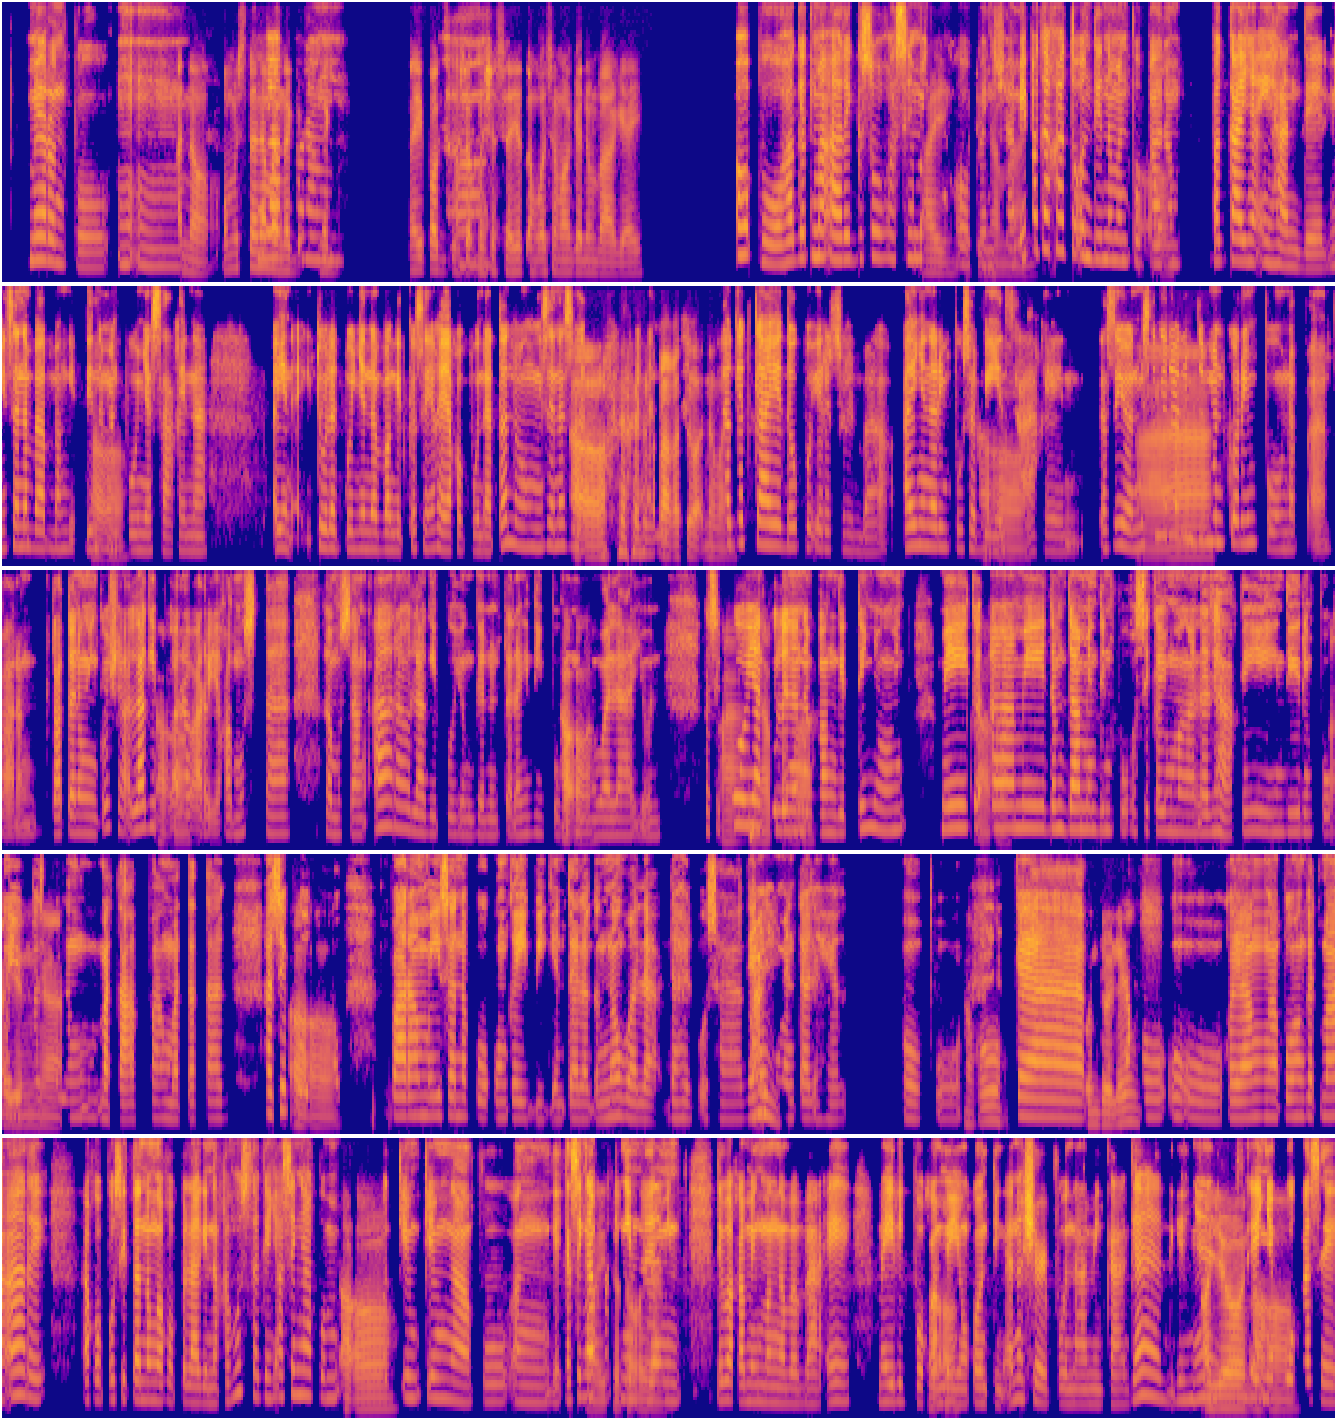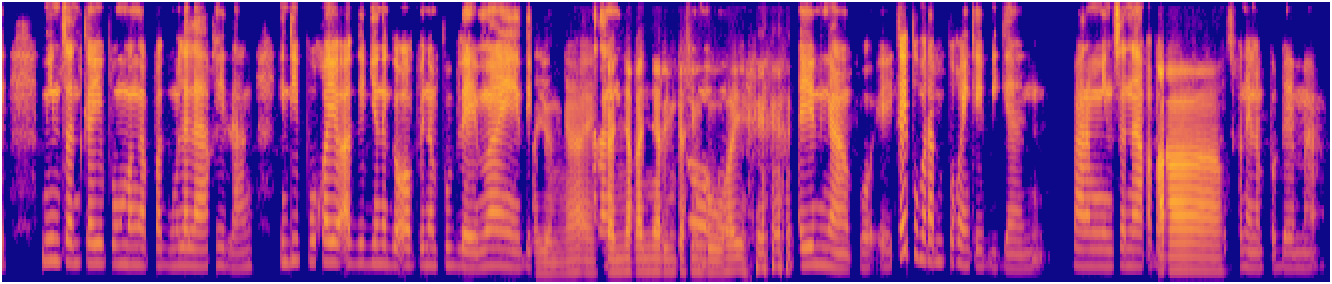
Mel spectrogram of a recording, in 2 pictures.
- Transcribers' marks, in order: distorted speech; other background noise; laugh; wind; surprised: "Ay!"; tapping; mechanical hum; laugh; drawn out: "Ah"
- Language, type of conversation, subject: Filipino, unstructured, Ano ang pananaw mo sa stigma tungkol sa kalusugang pangkaisipan sa Pilipinas?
